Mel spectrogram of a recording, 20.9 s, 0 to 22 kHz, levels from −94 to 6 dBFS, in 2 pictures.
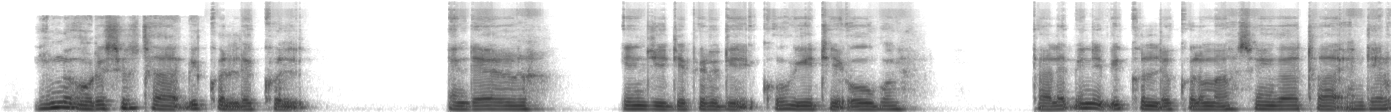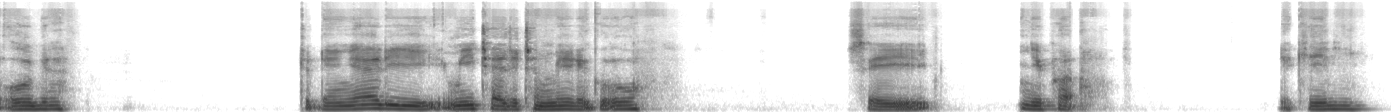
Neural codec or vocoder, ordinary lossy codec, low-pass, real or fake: codec, 44.1 kHz, 7.8 kbps, Pupu-Codec; Opus, 24 kbps; 19.8 kHz; fake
